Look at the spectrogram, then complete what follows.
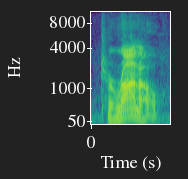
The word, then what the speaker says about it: Toronto: you say in Toronto Toronto they don't pronounce the second T you're from Toronto by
